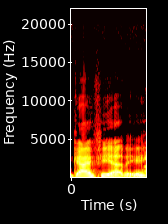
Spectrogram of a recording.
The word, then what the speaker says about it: Guy Fieri: Guy Fieri.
